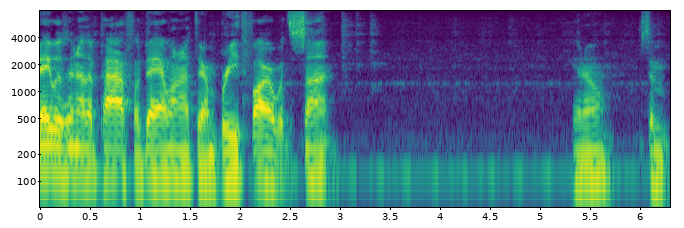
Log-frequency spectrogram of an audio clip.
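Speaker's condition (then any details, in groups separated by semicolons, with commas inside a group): No condition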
